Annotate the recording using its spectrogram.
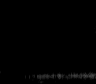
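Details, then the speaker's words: Low, drawn-out gurgling rumble that grows louder over about a second: stomach growling (borborygmi). "now that's my stomach growling just ignore it my stomach is making gurgly noises stop it stomach"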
